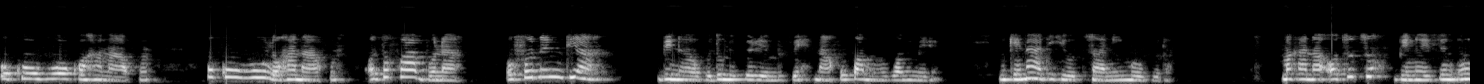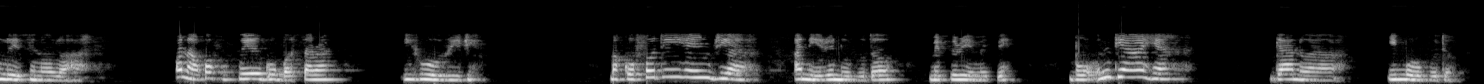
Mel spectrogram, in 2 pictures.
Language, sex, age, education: Igbo, female, 15-29, tertiary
